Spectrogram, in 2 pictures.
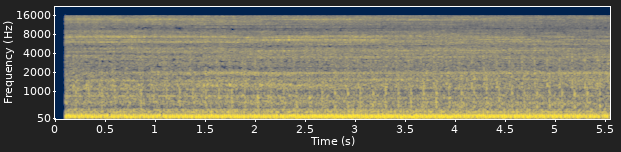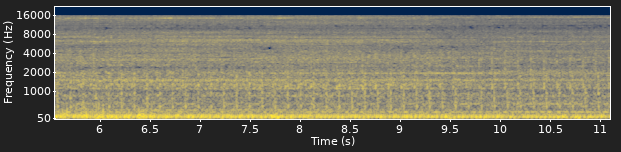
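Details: BMW E46 petrol engine at idle: a rough, pulsing rumble with faint knocking under a steady low hum.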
